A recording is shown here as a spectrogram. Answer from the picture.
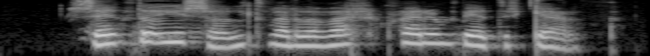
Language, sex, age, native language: Icelandic, female, 11, Icelandic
